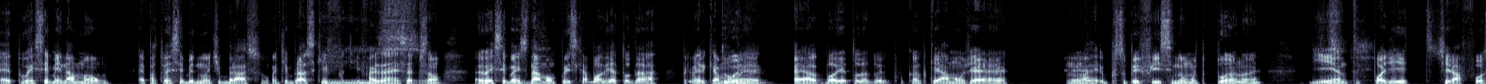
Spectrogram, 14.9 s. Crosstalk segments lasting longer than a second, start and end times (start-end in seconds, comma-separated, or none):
3.2-4.5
